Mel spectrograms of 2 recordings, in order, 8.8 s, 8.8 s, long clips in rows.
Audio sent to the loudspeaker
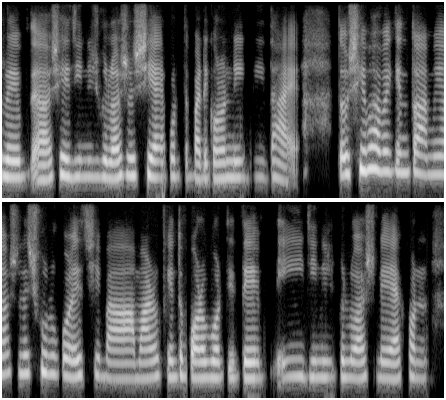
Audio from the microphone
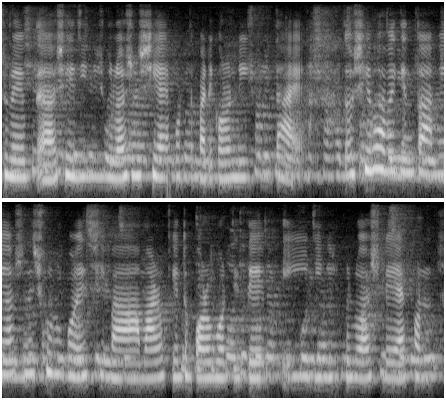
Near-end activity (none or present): present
